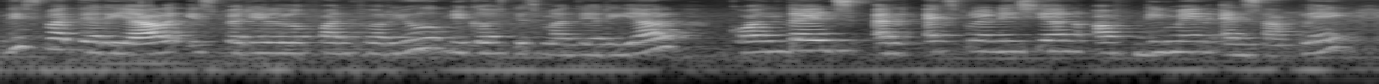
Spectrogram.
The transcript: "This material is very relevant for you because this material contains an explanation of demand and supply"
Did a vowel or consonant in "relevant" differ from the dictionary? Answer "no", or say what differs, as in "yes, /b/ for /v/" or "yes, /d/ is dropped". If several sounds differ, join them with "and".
yes, /f/ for /v/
